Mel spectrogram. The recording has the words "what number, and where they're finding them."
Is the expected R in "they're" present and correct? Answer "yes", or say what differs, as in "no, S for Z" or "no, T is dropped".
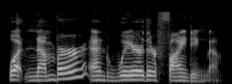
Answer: yes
